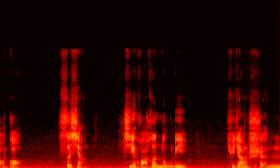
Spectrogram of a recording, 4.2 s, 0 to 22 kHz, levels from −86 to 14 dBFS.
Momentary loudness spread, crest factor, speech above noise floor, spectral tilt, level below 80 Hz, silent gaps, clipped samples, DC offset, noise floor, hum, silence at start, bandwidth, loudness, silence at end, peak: 13 LU; 22 dB; 24 dB; -3.5 dB/octave; -62 dBFS; none; under 0.1%; under 0.1%; -52 dBFS; none; 0 s; 16 kHz; -29 LUFS; 0 s; -10 dBFS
